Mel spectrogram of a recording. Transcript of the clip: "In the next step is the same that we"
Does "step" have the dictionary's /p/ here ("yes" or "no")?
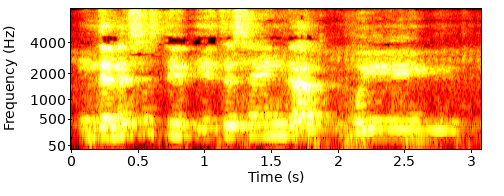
no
